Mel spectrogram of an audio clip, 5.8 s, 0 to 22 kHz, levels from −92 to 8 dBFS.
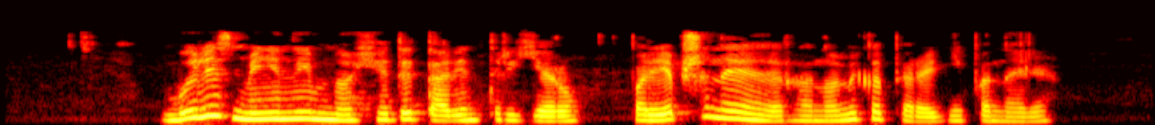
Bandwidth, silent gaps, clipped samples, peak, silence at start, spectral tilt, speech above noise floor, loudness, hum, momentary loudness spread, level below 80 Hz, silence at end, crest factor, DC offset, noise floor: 7.8 kHz; none; under 0.1%; -2 dBFS; 0.85 s; -6 dB/octave; 37 dB; -14 LUFS; none; 13 LU; -54 dBFS; 0.5 s; 12 dB; under 0.1%; -50 dBFS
